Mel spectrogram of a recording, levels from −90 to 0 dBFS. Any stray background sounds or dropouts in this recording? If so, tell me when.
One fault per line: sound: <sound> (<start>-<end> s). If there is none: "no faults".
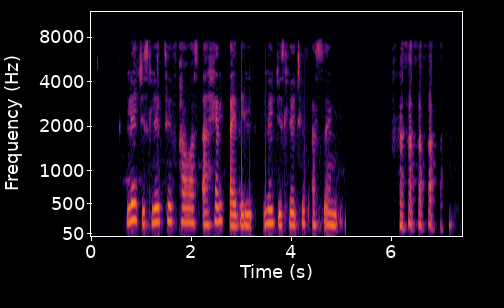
sound: laugh (6.0-7.1 s)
